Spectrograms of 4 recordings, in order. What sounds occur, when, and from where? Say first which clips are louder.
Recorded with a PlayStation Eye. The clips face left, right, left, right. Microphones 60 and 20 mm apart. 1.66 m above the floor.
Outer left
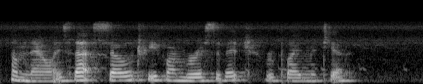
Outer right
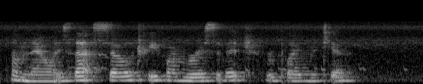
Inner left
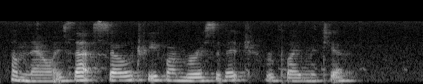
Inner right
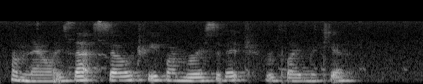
0.1 s a woman speaking: outer left 5 dB, inner left 2 dB; 30° left (ahead or behind), 1.0 m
